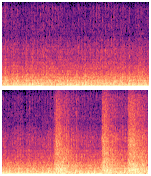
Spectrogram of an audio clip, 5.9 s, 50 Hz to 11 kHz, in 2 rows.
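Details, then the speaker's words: Rebuilt '73 Canadian truck 350 Chevy (big cam, fuelie heads, new piston and rod) for Rambler, after alternator bracket install: even steady V8 idle with sharp throttle blips near the end, no knocks or stumbles; running just about perfect. "so I think that engine's just about perfect now"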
